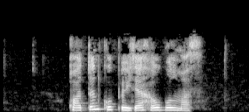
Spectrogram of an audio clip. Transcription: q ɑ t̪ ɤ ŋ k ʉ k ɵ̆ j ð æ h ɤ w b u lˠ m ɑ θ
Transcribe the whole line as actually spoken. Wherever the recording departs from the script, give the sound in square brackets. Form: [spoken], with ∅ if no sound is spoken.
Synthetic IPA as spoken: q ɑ t̪ ɤ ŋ k ʉ [p] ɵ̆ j ð æ h ɤ w b u lˠ m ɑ θ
